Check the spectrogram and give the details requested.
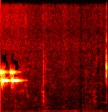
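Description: Two short high-pitched electronic beeps, then quiet room sound: a blood sugar monitor alert.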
